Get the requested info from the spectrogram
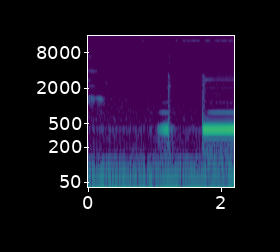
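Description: Telephone line tone coming through the studio's phone-in line after the caller's connection drops. A short beep sounds about a second in, then a loud steady tone starts near the end.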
